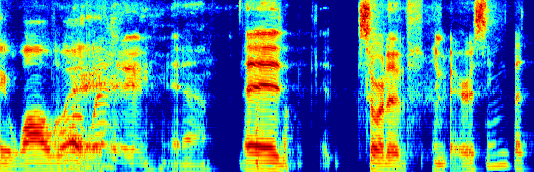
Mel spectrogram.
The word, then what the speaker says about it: Huawei: time time no one even knew how to pronounce their name now everyone knows wuwei right so I feel like their name is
